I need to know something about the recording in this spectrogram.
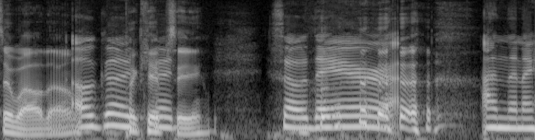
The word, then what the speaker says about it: Poughkeepsie: now I'm going next place I'm gonna is Poughkeepsie on Friday oh wow so it's Poughkeepsie it's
